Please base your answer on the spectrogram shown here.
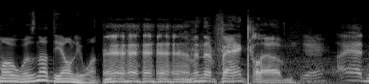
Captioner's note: laughs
